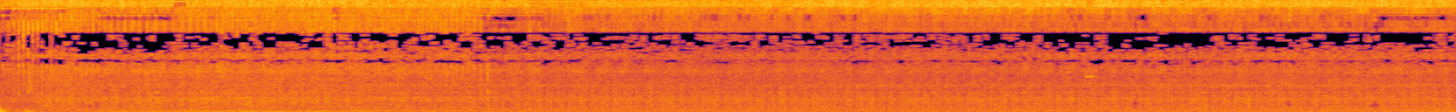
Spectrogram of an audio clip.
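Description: Steady rumble and hiss of an idling vehicle engine.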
